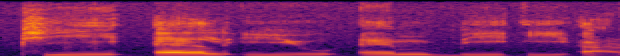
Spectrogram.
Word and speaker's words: plumber: but you know so how would you pronounce p l u m b e r oh okay plumber okay so this one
